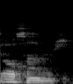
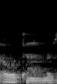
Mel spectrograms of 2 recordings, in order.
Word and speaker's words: Alzheimer's: Yeah, it's Alzheimer's. It's not old timers. It's Alzheimer's.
